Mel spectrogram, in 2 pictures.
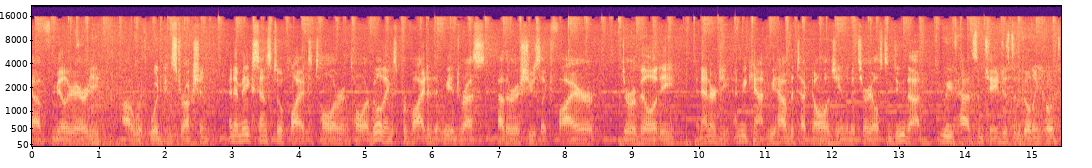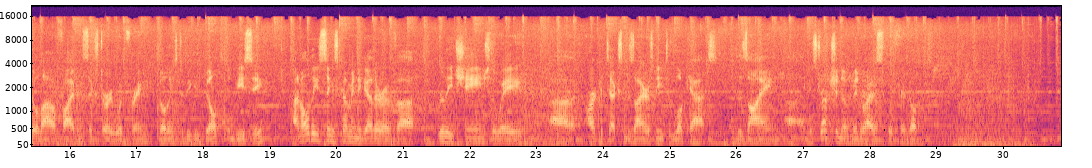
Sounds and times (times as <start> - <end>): Speech: 0.0 - 29.0
Music: 0.0 - 30.8.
